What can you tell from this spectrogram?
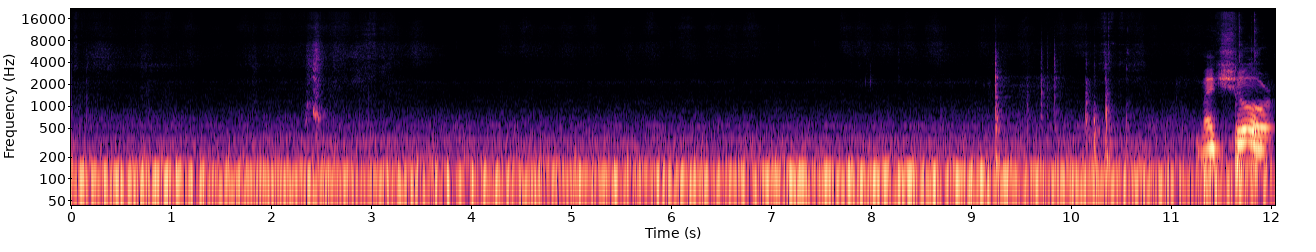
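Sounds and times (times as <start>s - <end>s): steady low rumble: 0.0s - 12.0s.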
